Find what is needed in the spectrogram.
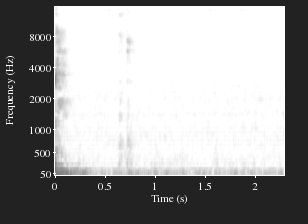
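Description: A few faint computer mouse clicks over a low, steady background hum.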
